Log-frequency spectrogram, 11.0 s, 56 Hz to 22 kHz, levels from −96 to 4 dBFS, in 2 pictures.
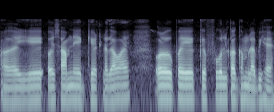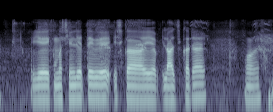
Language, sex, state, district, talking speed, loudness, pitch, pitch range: Hindi, male, Bihar, Kishanganj, 150 wpm, -23 LUFS, 115 Hz, 110-120 Hz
